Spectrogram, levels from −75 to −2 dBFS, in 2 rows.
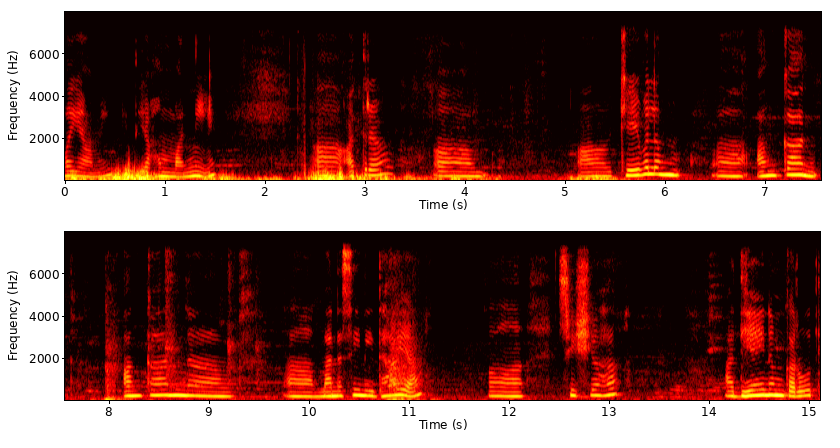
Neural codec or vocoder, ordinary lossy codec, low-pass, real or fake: none; none; 7.2 kHz; real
